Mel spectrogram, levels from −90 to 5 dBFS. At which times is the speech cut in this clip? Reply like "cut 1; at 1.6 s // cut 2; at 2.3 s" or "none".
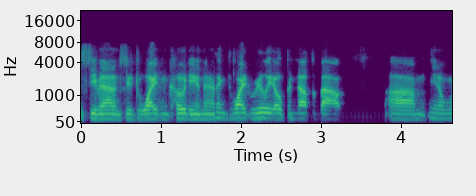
cut 1; at 1.7 s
